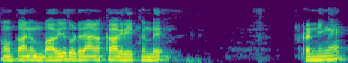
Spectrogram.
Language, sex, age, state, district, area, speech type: Malayalam, male, 18-30, Kerala, Malappuram, rural, spontaneous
